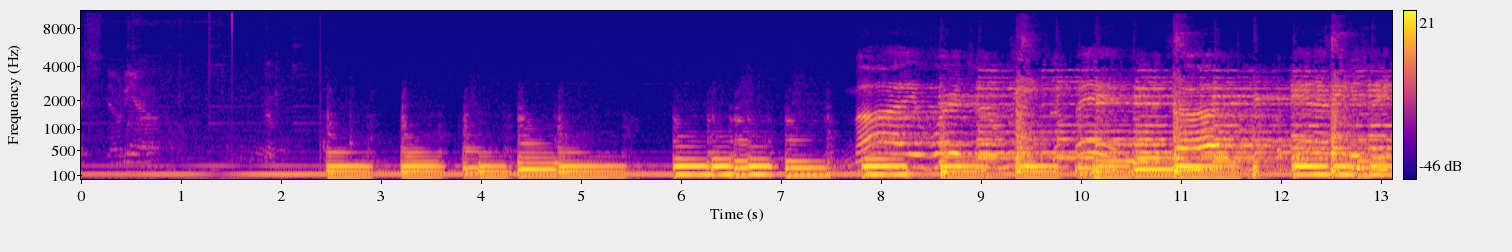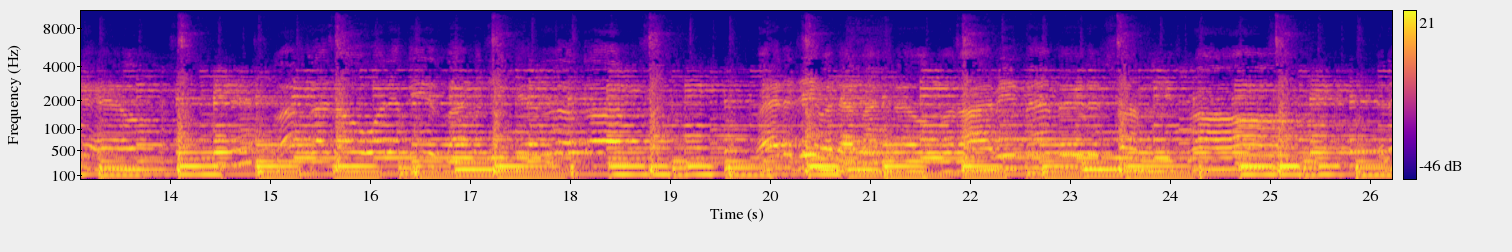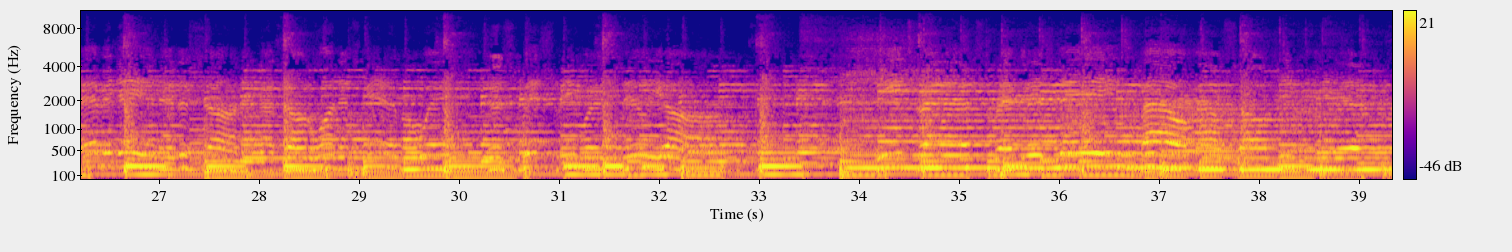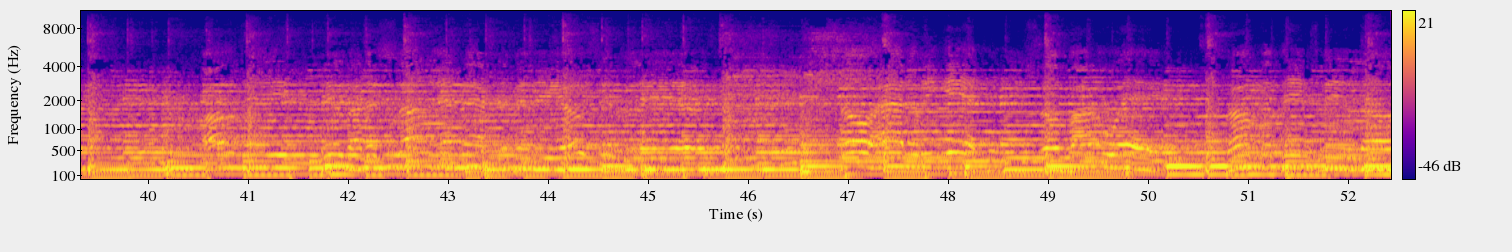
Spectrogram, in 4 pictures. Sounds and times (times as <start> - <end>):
Music: 0.0 - 52.4.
